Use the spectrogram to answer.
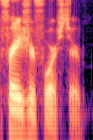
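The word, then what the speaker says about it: Fraser Forster: Frazier Forrester. – Right. Okay. What is it, Nathan Forrester? – You added a syllable.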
